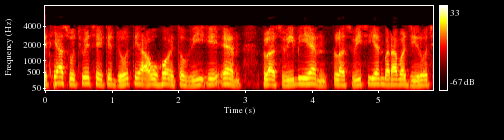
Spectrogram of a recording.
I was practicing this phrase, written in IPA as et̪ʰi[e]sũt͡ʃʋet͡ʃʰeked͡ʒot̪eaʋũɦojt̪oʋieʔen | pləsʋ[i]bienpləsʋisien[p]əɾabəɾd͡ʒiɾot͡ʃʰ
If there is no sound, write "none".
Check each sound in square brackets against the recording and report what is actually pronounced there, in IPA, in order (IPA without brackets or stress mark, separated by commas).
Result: a, i, b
